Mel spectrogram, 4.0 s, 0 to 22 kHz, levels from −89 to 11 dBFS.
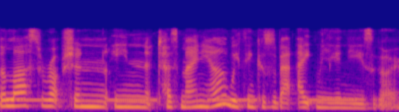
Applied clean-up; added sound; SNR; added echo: none; Telephone; 12 dB; none.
